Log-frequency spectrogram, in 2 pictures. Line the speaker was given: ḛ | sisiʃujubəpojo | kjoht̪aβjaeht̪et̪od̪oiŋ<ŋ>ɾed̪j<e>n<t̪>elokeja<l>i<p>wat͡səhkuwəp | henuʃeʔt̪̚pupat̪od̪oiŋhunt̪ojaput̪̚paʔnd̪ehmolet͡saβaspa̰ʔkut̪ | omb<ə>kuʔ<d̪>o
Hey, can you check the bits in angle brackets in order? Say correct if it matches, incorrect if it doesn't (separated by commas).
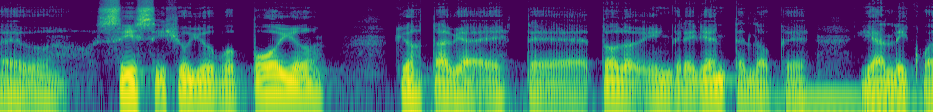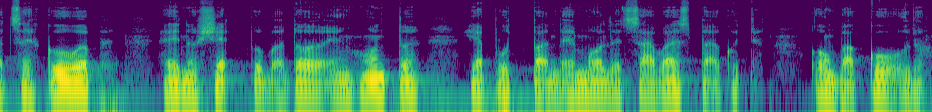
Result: incorrect, correct, correct, correct, incorrect, incorrect, correct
